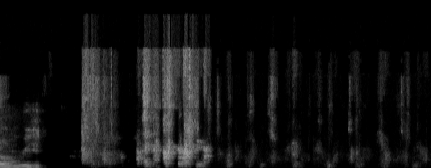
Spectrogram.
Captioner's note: audience applauds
